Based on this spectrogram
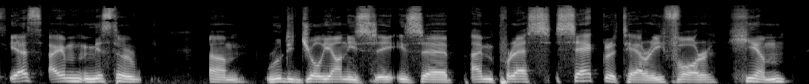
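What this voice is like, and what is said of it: Put-on Ukrainian accent. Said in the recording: “Weird Ukrainian accent, no doubt.”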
